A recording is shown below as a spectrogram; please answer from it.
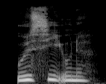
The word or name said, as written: udsivende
